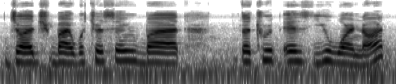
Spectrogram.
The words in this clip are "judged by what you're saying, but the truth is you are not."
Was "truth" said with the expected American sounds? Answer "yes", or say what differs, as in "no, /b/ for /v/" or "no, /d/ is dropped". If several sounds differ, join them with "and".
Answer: no, /t/ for /θ/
